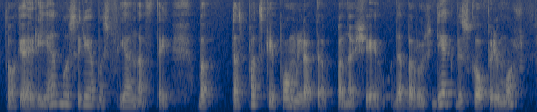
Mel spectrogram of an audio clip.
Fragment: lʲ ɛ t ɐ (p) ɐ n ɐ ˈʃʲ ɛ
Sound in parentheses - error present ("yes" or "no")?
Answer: no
